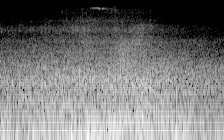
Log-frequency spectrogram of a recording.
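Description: A lorry drives past nearby with a low rumble.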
